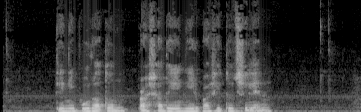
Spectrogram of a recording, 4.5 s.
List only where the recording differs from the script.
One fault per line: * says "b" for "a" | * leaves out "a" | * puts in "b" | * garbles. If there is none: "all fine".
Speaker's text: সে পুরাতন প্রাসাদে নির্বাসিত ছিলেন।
* says "তিনি" for "সে"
